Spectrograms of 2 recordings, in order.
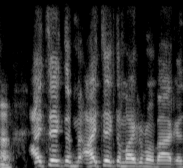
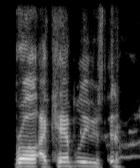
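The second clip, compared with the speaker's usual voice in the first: ordinary talk, nothing marked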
